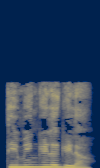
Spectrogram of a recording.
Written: ತಿಮಿಂಗಿಲಗಿಲ

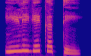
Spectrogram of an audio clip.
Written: ಈಳಿಗೆಕತ್ತಿ

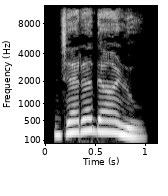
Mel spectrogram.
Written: ಜರದಾಳು

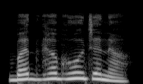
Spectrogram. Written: ಬದ್ಧಭೋಜನ

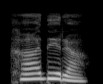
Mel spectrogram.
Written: ಖಾದಿರ

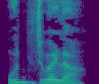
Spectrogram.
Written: ಉಜ್ವಲ

